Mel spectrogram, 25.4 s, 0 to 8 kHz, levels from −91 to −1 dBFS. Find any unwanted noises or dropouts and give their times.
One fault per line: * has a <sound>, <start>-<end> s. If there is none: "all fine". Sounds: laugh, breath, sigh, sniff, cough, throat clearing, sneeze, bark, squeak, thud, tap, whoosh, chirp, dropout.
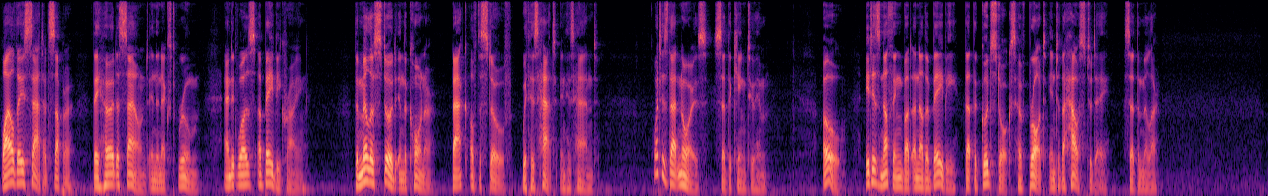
all fine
